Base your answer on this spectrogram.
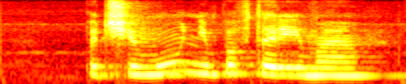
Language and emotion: Russian, neutral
